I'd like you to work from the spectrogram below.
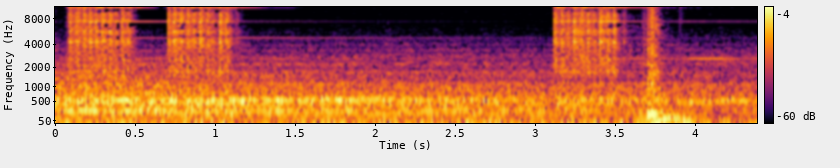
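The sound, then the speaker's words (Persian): A room telephone rings, with bright electronic ring bursts in two separated pairs over a steady low background hum, clear with no one speaking. “تلفن اتاق زنگ خورد”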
